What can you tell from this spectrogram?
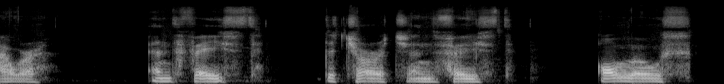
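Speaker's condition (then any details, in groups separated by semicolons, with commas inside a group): ALS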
